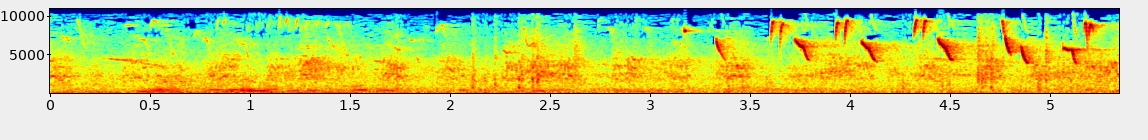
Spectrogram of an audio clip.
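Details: Hooded siskin entered in a Quilmes singing contest on 2 December 2017, third place in the sin cierre category; after murmuring voices, a run of loud, very high descending whistled notes repeats rapidly, about three per second.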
